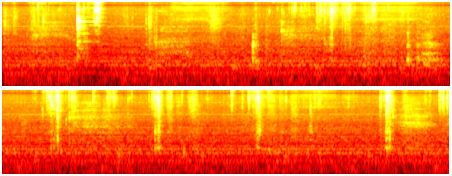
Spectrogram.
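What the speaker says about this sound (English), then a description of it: "So I guess we'll chop these up real quick." Rehydrated Ova Easy powdered eggs being chopped up inside a bag, giving soft irregular scraping and tapping knocks at close range over a faint background hiss, with no talk.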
